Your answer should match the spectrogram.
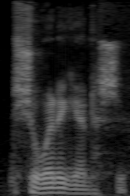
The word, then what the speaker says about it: Shawinigan: Shawinigan.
